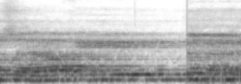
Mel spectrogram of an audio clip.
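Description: Male voices chanting Byzantine chant, with a slowly moving sung melody over a steady low note held underneath. There is a brief sharp click near the end.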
